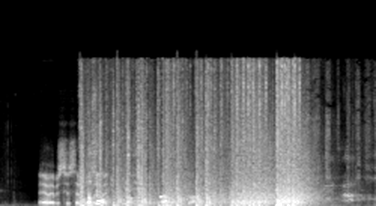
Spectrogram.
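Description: A rifle fires rapid bursts of gunshots at close range.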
